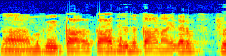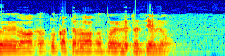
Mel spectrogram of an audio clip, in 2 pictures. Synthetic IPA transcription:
aːnɐmuk̬ːɨkaːkaːd̪jiɾunːɨkaːɳaːeðaːlumlo̞ːkːɐpːɨkɐt̪ːɐrlo̞ːkːɐpːɨeɽut̪ːɐt̪ːijɐlːo̞ː

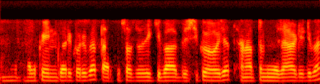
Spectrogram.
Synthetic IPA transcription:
mɔjbʱalkeinkwaɹikɔɹibat̪aɹpisɔtzɔdikibabesikojɦojzatʰanattːumiɛzaɦadidiba

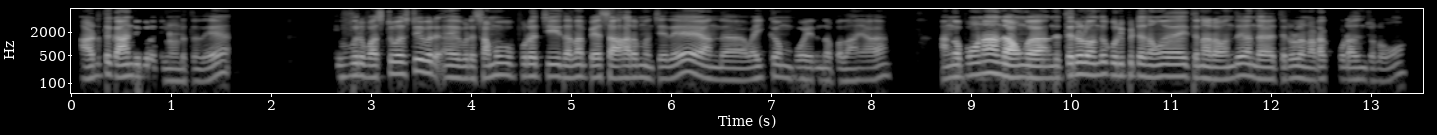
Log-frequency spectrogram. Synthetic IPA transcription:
ɐɽɯt̪ːɯkaːnd̪ipɯɾɐt̪ːɯlnɐɽɐt̪ːɯnðɯ | ɪʋːɐɾɯfɐsʈɯfɐsʈɯʋɐɾɯɪʋɐɾɯsɐmuːɣɐpʊɾɐt͡ʃːiɪðɛlːãːpeːsaːɣaːɾɐmbɐseːðeːɐnd̪ɐʋɐɪkːɐmpoːjɪɾɯnd̪ɐpːoːt̪ãːjaː | ɐŋɡeːp̬oːnaːɐnd̪ɐɐʋɐŋɡɐɐnd̪ɐt̪ɪɾɯʋɯɭʋɐnd̪ɯkʊɾɪpːɪʈːɐsɐmɯːðaːjaːɪt̪ːnaːɾɐʋɐnd̪ɯɐnd̪ɐt̪ɪɾɯʋɭnɐɽɐkːɐ̥kːuːɽaːðɯnːɯsɔlːɐʋõ

